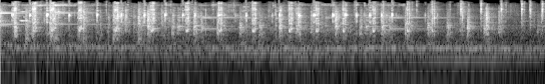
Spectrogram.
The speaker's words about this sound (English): The colours change, but unlike before, the sound doesn't make a snap freeze sound. It makes a sort of almost like an unlocking of like mechanisms noise.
